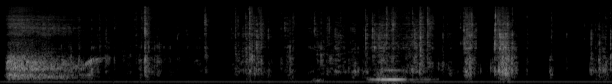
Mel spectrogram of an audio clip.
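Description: Plastic comic-book bag crinkling and rustling as it is handled. The rustle is densest in the first second, followed by scattered crackles.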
